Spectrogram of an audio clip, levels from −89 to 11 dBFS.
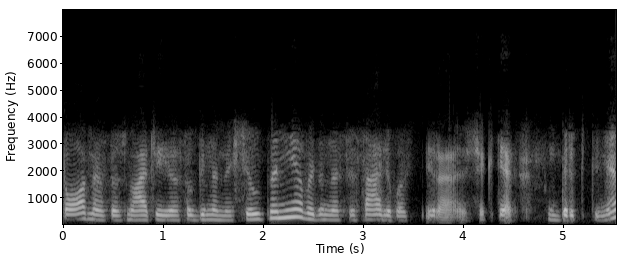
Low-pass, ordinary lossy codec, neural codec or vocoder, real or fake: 7.2 kHz; AAC, 32 kbps; autoencoder, 48 kHz, 32 numbers a frame, DAC-VAE, trained on Japanese speech; fake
